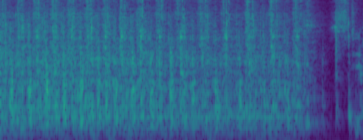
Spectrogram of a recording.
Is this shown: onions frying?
no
